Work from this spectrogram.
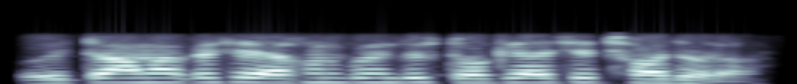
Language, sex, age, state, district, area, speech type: Bengali, male, 18-30, West Bengal, Jhargram, rural, conversation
